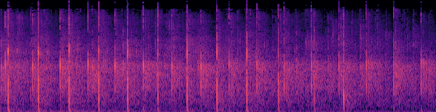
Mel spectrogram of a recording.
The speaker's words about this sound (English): And since every woman was created in the image and likeness of God to be a mother, would all the women stand today? And can we give them a round of applause as well? All women together.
